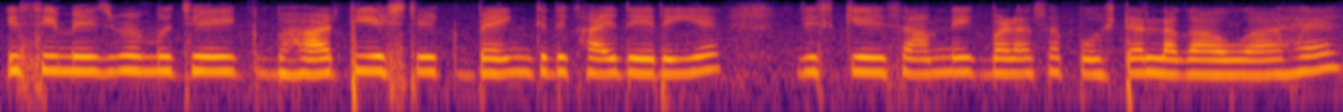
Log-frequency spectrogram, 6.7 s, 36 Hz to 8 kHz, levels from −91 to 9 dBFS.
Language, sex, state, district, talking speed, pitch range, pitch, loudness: Hindi, female, Chhattisgarh, Raigarh, 185 wpm, 235-260 Hz, 245 Hz, -17 LUFS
